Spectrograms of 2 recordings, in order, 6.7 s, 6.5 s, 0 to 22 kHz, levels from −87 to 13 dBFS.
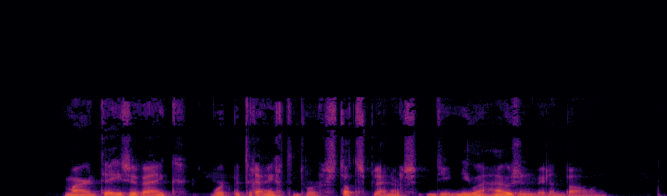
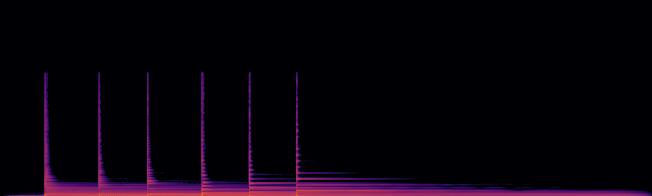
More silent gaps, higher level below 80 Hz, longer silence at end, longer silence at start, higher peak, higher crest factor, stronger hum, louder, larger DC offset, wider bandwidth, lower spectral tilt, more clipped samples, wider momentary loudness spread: neither; about the same, -44 dBFS vs -44 dBFS; first, 0.6 s vs 0.05 s; first, 0.65 s vs 0.2 s; second, -12 dBFS vs -8 dBFS; second, 20 dB vs 26 dB; second, none vs 50 Hz at -60 dBFS; first, -31 LUFS vs -35 LUFS; neither; first, 11.5 kHz vs 10 kHz; about the same, -6.5 dB/octave vs -6.5 dB/octave; neither; second, 11 LU vs 15 LU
